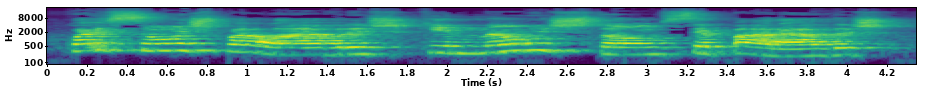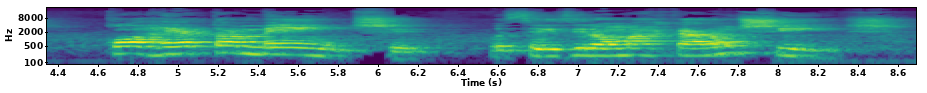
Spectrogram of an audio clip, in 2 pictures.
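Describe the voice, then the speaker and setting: Slow, deliberate Brazilian woman teacher. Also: a little high, a bit bright, distant mic. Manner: slow, deliberate, repeats each word, frequent "tá?". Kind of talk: slow Portuguese grammar lesson for children. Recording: echoey room, voice away from mic.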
